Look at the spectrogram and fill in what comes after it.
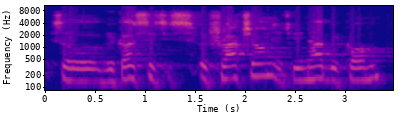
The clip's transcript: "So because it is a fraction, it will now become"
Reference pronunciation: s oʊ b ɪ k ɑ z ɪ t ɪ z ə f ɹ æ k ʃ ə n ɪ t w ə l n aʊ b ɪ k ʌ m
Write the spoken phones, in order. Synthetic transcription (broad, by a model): s oʊ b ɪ k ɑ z ɪ t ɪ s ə f ɹ æ k ʃ ə n ɪ t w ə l n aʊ b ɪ k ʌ m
